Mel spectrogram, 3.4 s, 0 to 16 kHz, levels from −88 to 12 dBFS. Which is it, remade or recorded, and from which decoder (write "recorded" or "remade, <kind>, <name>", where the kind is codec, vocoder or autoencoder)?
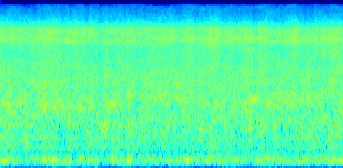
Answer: remade, autoencoder, DAC-VAE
